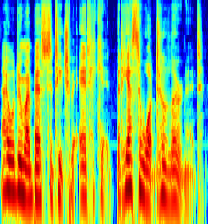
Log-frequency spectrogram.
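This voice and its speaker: A woman's voice: sits low, fast talker, breathy edge, no room sound. A woman playing a proud, scornful old vampire in a tabletop roleplay, with haughty, theatrical, formal phrasing. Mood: cool, firm. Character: proud, scornful old female vampire named Vera, elegant and ambitious.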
